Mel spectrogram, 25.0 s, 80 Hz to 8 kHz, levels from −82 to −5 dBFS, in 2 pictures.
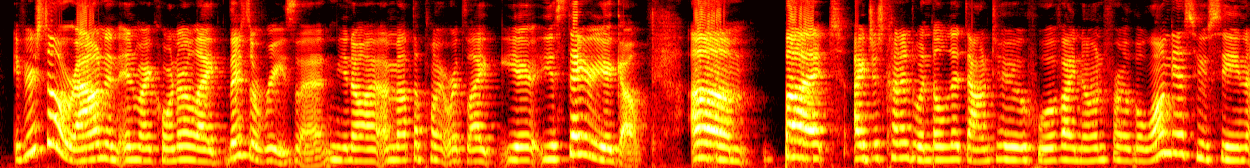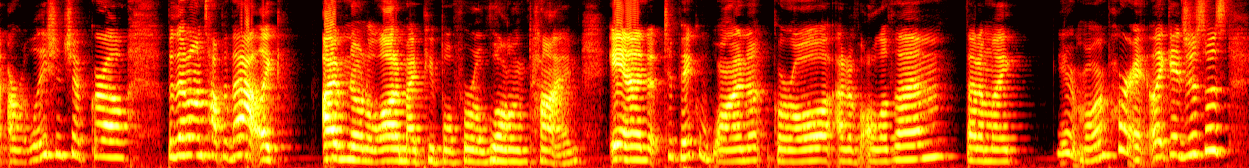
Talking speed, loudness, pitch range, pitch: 210 wpm, -14 LUFS, 210-270 Hz, 230 Hz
